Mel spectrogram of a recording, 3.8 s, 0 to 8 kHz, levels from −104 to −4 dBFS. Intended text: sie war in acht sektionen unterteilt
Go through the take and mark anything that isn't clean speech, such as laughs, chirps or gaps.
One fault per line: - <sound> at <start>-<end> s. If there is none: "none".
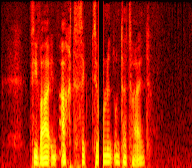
- dropout at 2.0-2.1 s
